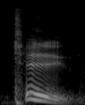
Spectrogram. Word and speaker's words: two: 2 is a noun, a native English word descended from the Indo-European dwo, D-W-O, of the same meaning, although the W is no longer pronounced in the basic English word.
